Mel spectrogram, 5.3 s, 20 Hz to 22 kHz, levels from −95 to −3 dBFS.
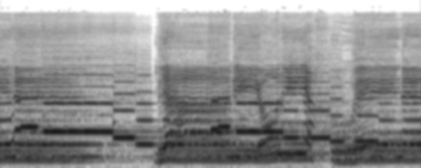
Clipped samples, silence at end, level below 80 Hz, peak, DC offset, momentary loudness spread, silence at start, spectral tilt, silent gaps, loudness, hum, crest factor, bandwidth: under 0.1%; 0 s; -62 dBFS; -2 dBFS; under 0.1%; 5 LU; 0 s; -4.5 dB/octave; none; -15 LUFS; none; 12 dB; 16.5 kHz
